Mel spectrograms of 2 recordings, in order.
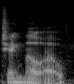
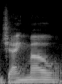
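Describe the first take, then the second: First: The name ends in two separate 'o' sounds. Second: The name ends in a single 'o' sound. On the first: "like Jangmo-O? ... Like Ho-Oh"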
